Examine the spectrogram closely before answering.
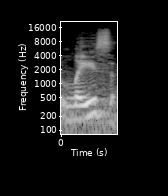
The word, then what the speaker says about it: LES: I read online that it's, you can pronounce it lace or L-E-S, but I'm gonna say L-E-S because that's where I live in New York and I thought it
